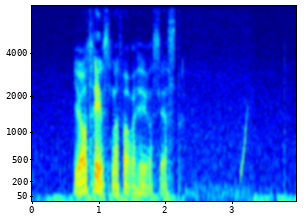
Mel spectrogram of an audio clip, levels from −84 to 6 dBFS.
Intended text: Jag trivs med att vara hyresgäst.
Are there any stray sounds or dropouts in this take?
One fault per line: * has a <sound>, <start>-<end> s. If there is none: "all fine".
* has a chirp, 3.1-3.3 s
